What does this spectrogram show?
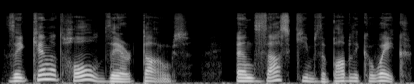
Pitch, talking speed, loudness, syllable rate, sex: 160 Hz, 160 wpm, -18 LUFS, 4.7 syllables/s, male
